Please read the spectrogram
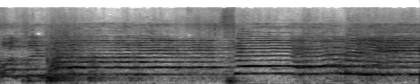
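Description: A man's voice singing Urdu religious poetry in a slow melody over a microphone, with long held notes.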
